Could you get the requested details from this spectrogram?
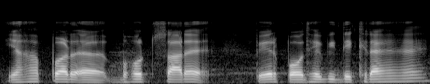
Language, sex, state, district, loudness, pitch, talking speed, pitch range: Hindi, male, Bihar, West Champaran, -17 LUFS, 120 Hz, 155 wpm, 115-130 Hz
